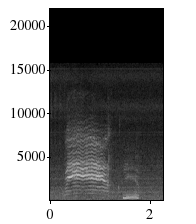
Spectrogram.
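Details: Young Seal Point Siamese male, probably upset, lets out a loud drawn-out high meow lasting nearly a second, steady and strongly harmonic, followed by a short lower human voice.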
